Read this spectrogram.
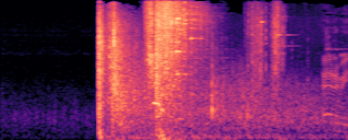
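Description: A rifle fires a single loud, echoing shot.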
